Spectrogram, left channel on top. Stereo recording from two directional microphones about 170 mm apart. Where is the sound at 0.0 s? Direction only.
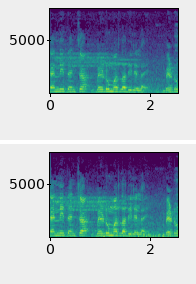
15° left (ahead or behind).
